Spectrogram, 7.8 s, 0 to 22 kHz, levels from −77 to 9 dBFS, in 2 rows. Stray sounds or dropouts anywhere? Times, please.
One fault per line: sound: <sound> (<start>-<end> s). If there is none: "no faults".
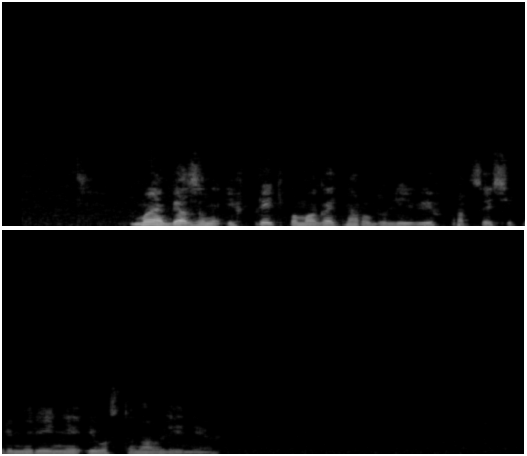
no faults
